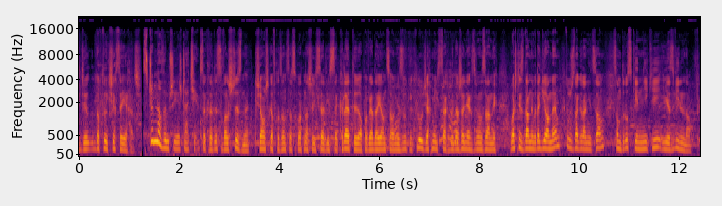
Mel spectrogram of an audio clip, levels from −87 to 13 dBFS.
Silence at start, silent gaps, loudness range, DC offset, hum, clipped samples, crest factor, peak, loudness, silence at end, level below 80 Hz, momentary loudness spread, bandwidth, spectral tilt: 0 s; none; 2 LU; under 0.1%; none; under 0.1%; 18 dB; 0 dBFS; -18 LUFS; 0 s; -56 dBFS; 8 LU; over 20 kHz; -5 dB/octave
